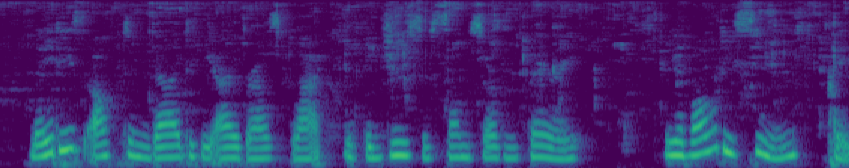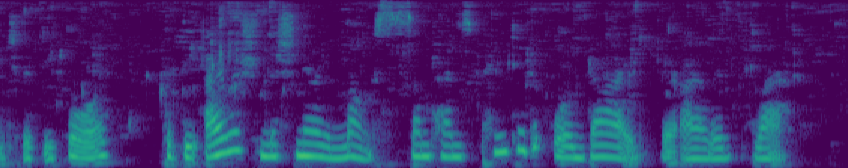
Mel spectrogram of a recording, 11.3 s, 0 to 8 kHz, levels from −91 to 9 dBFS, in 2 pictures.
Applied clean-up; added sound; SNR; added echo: classical method WPE with log-MMSE.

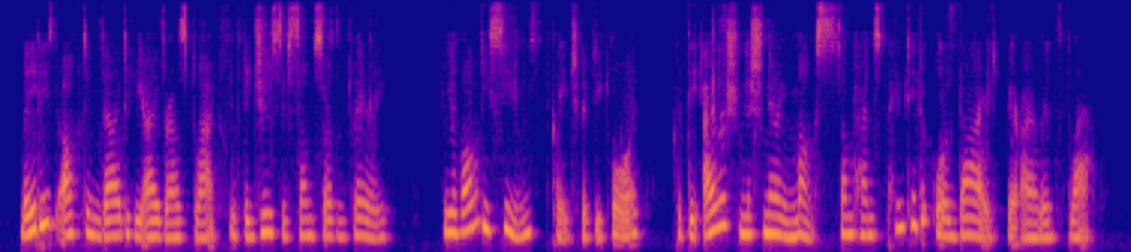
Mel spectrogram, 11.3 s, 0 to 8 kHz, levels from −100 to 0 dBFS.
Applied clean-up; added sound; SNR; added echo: neural mask model DeepFilterNet 3.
